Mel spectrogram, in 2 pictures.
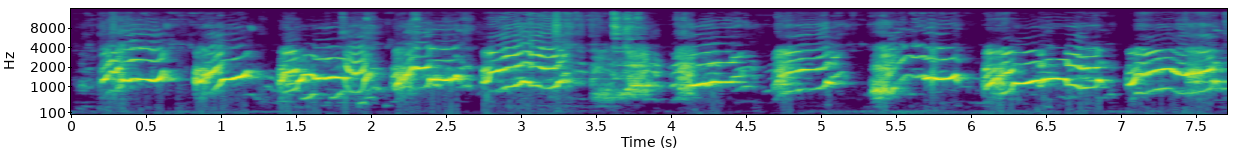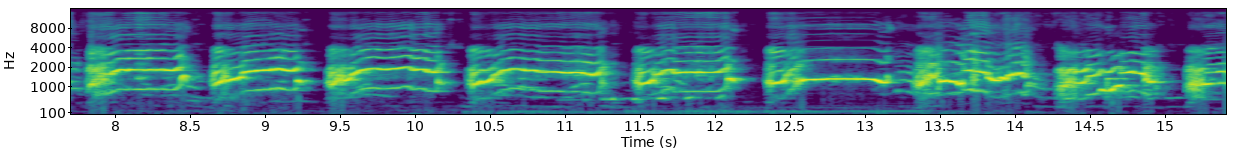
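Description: Small dog barking and yelping frantically at an attacking rooster: rapid high-pitched yaps about two a second without a break, with one longer drawn-out yelp near the end.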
